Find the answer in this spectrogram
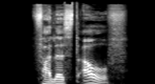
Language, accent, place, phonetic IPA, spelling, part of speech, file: German, Germany, Berlin, [ˌfaləst ˈaʊ̯f], fallest auf, verb, De-fallest auf.ogg
- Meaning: second-person singular subjunctive I of auffallen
